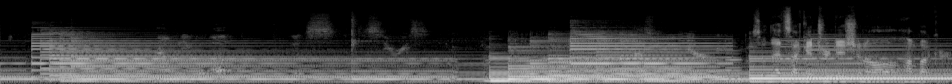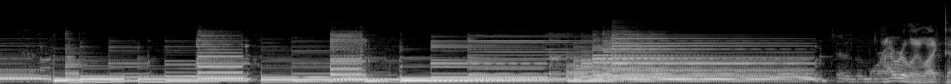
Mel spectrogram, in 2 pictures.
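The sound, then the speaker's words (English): An electric guitar played through the middle pickup in single-coil mode, with bright, chiming chords and single-note lines ringing out clearly at a steady, fairly loud level, with no talking over it. “That's the single coil.”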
